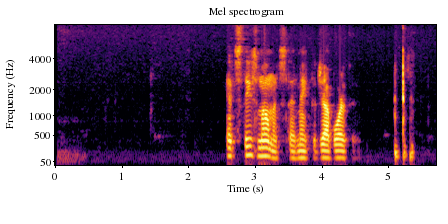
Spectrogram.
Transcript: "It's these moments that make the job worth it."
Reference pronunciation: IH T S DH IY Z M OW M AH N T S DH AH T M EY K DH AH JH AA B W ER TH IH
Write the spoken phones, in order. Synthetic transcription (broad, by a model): IH T S DH IY Z M OW M AH N T S DH AH T M EY K DH AH JH AA B W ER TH IH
